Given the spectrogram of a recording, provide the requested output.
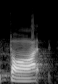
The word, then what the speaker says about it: thought: One more thing to remember, the GH is silent in thought in all of the similar words.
